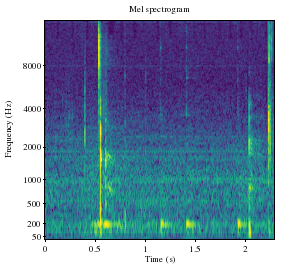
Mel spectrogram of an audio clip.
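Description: Near silence, with one faint click about half a second in and a few fainter ticks after it, from keystrokes on a laptop keyboard.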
